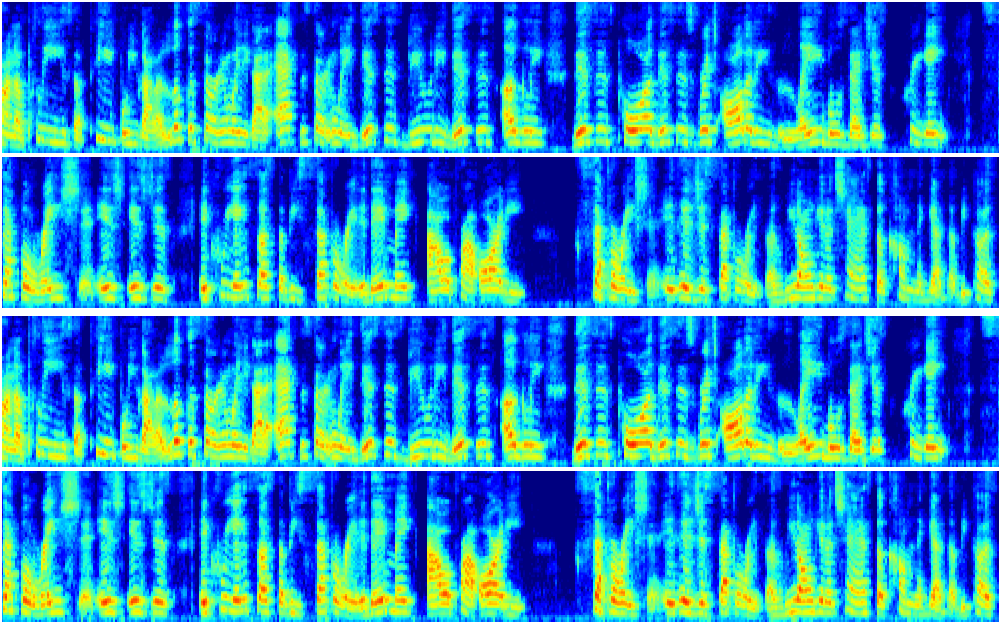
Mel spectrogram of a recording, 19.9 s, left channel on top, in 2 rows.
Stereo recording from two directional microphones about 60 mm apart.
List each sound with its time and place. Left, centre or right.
0.3 s speech: right
2.7 s speech: right
4.9 s speech: right
5.7 s speech: centre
